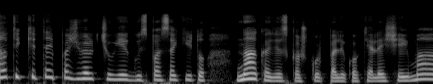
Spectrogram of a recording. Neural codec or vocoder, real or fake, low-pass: codec, 24 kHz, 1.2 kbps, DualCodec; fake; 10.8 kHz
